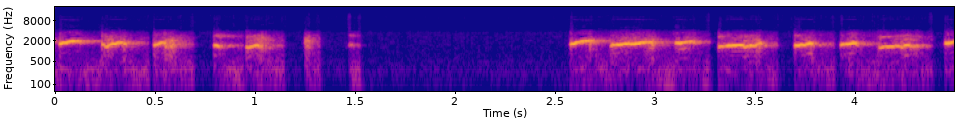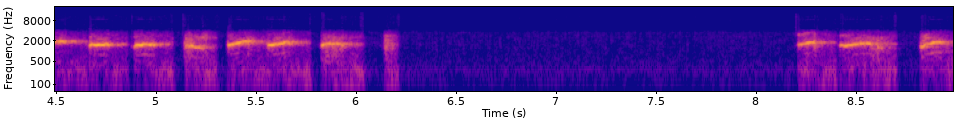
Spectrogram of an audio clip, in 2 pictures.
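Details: Cockatiel mating call, used to stimulate breeding: bursts of short whistled notes around mid pitch, many sliding upward, delivered rapidly in groups separated by pauses of about one to two seconds.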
